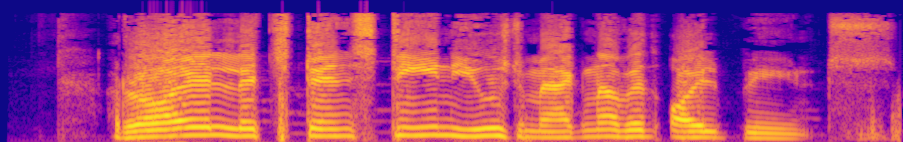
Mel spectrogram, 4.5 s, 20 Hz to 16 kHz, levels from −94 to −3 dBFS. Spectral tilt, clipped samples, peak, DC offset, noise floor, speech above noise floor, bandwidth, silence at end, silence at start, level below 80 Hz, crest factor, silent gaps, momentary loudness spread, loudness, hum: -3.5 dB/octave; under 0.1%; 0 dBFS; under 0.1%; -41 dBFS; 30 dB; 11.5 kHz; 0 s; 0.55 s; -44 dBFS; 10 dB; none; 13 LU; -9 LUFS; none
